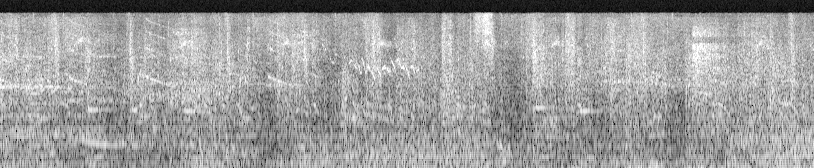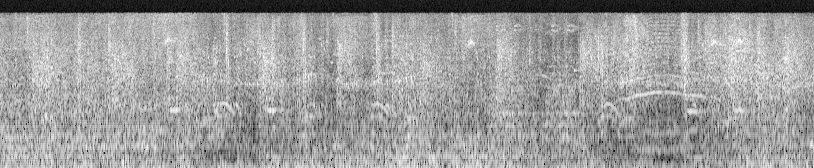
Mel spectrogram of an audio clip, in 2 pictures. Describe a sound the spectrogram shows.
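Cartoonish battle sounds clash and clatter with steady small blasts.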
